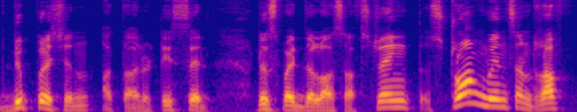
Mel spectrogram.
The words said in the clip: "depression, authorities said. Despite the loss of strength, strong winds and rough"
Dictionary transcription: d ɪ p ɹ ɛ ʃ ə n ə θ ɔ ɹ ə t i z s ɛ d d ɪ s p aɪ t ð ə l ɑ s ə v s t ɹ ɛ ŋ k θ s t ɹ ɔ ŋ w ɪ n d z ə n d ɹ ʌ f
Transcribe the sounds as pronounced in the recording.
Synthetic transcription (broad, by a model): d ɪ p ɹ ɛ ʃ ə n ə t ɔ ɹ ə t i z s ɛ d d ɪ s p aɪ t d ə l ɑ s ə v s t ɹ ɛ ŋ k t s t ɹ ɔ ŋ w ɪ n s ə n d ɹ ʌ f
